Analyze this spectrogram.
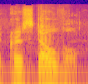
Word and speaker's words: Christoval: an interview with another media member, and it's Christoval is the way I pronounce it.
